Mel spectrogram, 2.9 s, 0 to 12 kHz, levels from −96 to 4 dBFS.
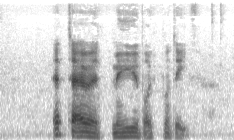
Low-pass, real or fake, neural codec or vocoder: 10.8 kHz; real; none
